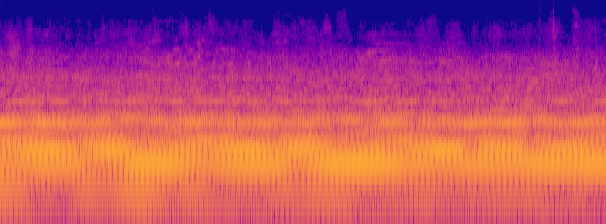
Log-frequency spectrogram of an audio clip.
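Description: Ambient drone music: a sustained low chord of layered steady tones, its middle tones swelling and fading in a slow pulse.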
